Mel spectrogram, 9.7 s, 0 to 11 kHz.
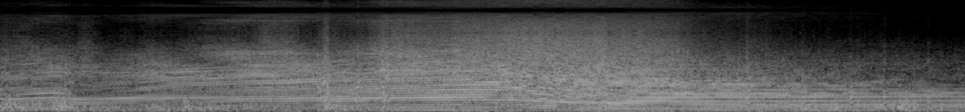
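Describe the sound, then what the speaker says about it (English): A 2015 Ford Mustang at the Texas Mile top speed event accelerating hard on a half-mile pass, its engine roaring steadily through rising gears as the tone climbs and shifts, loud and continuous with no voices. "that Mustang is actually doing half-mile passes"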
